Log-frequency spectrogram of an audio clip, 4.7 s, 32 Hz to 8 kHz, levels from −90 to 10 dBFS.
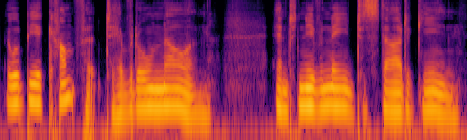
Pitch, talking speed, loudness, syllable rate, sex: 110 Hz, 205 wpm, -17 LUFS, 4.8 syllables/s, male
